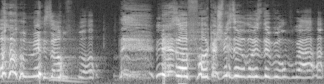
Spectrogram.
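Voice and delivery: tearful, sobbing, high and loud crying. A mother greets her children again after time apart, crying. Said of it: "Ne pleure pas, maman".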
